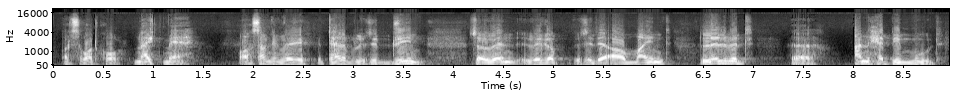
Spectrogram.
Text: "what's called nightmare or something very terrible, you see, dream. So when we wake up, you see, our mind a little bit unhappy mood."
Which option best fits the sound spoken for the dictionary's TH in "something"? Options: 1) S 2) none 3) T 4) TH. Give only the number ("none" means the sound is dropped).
3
